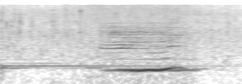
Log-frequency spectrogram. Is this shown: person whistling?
no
